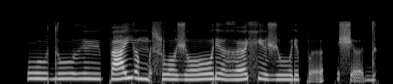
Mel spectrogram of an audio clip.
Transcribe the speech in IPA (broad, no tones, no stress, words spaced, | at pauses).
wud uːðyːpa jəmə̰ɬwoʒoː ɾʲəːɣœ xʲøʒuːɾʲəpə̰ | ʃə̰d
